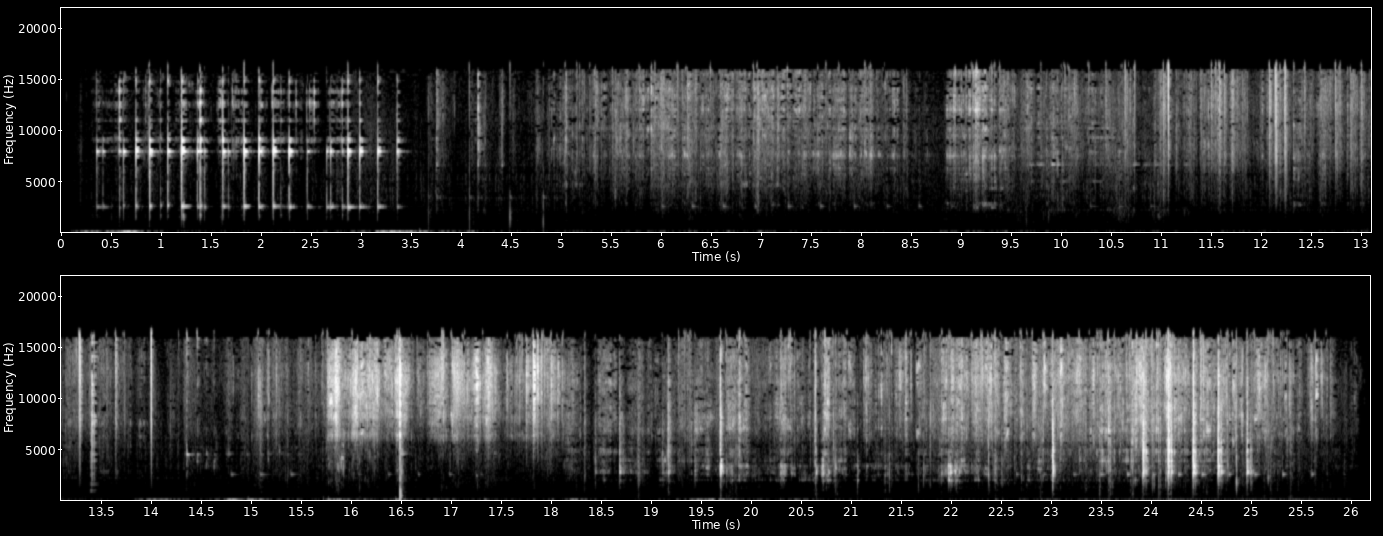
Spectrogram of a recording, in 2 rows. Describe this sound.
Small rattling sounds - Christmas ornaments
Various Christmas ornaments tinkling and rattling on a Christmas tree. Recorded in stereo using a Zoom H6.
ornaments, ornament, christmas, field-recording, AudioDramaHub, tinkling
